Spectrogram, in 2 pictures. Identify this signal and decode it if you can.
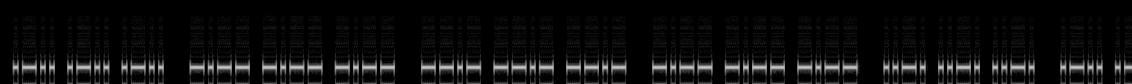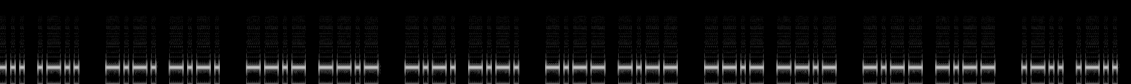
Morse code, heard as a keyed tone, about 27 wpm, 800 Hz. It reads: LLL YYY QQQ YYY FFF LLL CC QQ CC YY QQ YY LL
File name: Basic Letter Groups By7Groups / LFCYQ / LFCYQ@25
